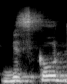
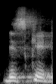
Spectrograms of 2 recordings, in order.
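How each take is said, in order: First: The word ends with a 'kut' sound. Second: The word ends with a 'kit' sound. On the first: This is the everyday local way of saying it. "বিস্কুট যেটা বলছি আমরা" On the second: This is the English way of saying it. "বিস্কিট বিস্কিট"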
